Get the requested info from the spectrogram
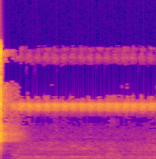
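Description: Bestech Hornet liner-lock flipper knife snapping open: one sharp click at the start as the blade swings out and locks up, a big snap. A steady high-pitched whine runs underneath.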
